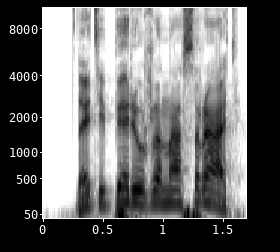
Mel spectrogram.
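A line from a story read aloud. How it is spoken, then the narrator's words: Yell. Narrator (Russian): заорал я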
